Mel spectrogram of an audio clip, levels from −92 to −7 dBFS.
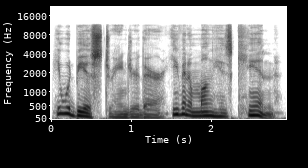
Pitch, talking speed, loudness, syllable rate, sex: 125 Hz, 205 wpm, -18 LUFS, 5.1 syllables/s, male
